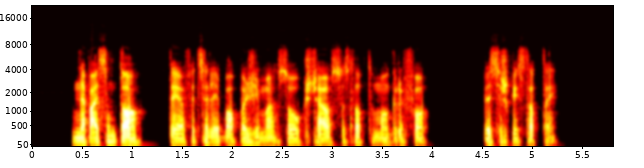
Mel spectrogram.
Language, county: Lithuanian, Alytus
